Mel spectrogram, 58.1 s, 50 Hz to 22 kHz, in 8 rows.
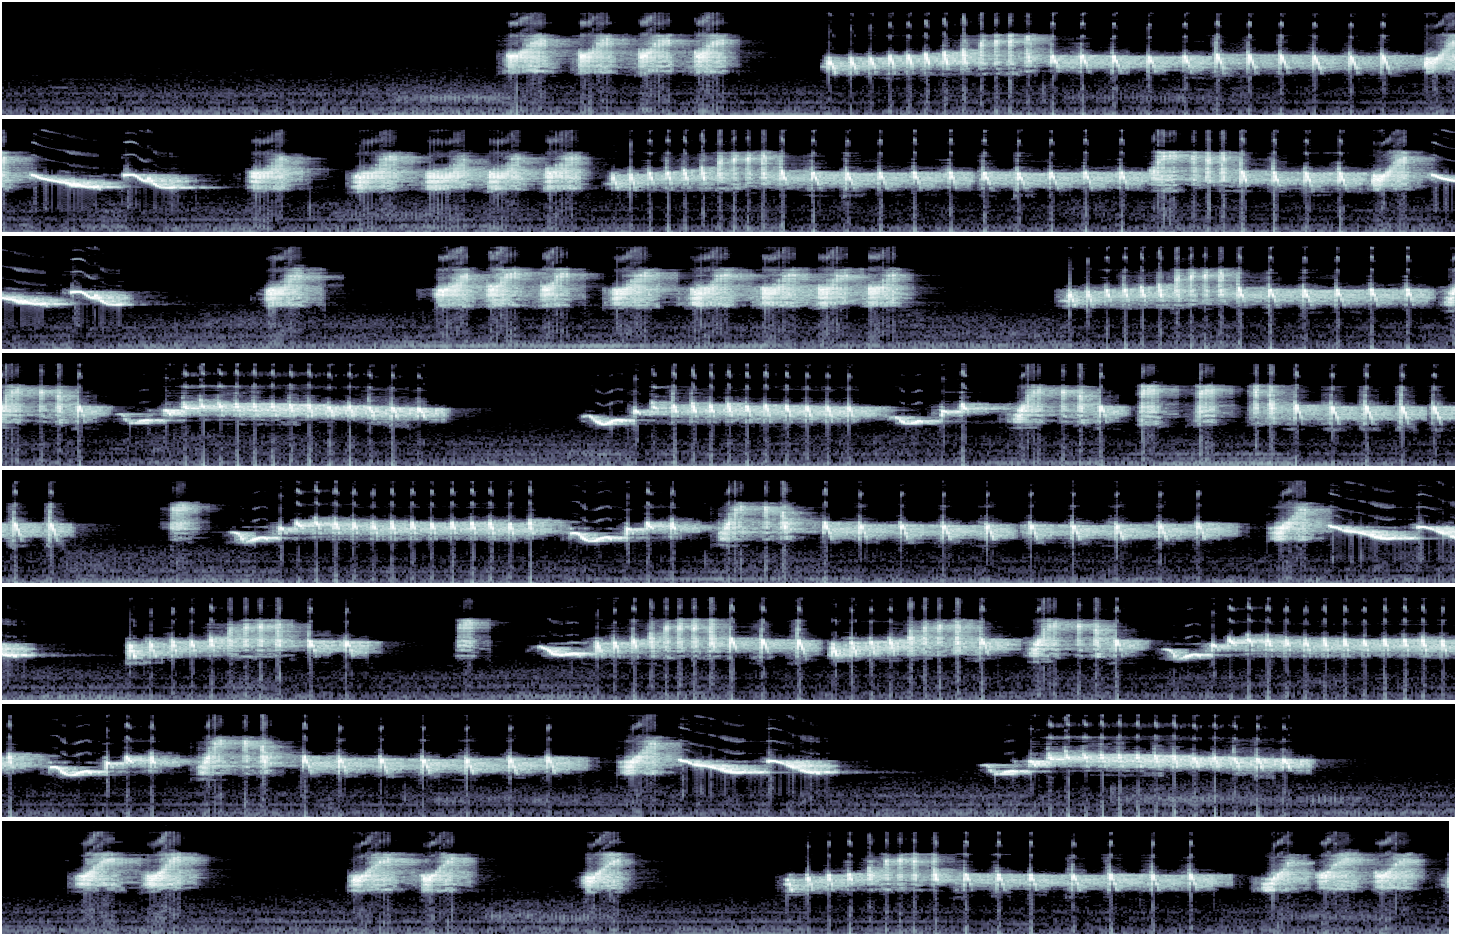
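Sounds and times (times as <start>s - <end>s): bird sweeping whistled notes: 2.2s - 15.3s
songbird chattering trills: 2.2s - 19.2s, 19.8s - 50.4s, 51.2s - 52.0s, 52.6s - 58.0s.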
